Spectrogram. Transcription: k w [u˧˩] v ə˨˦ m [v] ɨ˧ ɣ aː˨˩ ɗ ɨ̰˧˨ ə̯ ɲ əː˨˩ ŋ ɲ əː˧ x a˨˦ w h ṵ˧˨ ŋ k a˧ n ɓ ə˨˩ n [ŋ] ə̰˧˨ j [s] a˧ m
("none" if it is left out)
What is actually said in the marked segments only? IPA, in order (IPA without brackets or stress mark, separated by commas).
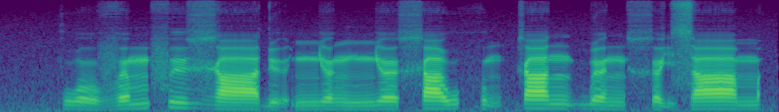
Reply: o˧˩, f, x, z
